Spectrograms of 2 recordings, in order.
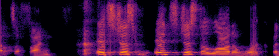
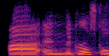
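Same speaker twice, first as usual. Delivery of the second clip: ordinary talk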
